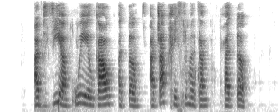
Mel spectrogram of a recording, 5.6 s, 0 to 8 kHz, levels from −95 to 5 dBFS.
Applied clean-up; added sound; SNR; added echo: neural mask model DeepFilterNet 3.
